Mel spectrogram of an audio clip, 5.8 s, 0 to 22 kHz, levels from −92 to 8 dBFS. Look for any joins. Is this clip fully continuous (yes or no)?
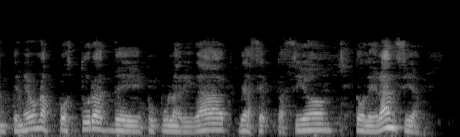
no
